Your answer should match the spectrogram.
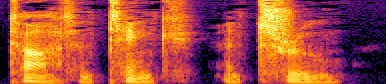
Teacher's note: So T's and D's for THs.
